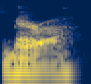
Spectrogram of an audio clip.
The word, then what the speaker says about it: Mera: So in in English, we know her as Mera, but in espanol she's Meta.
